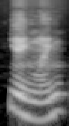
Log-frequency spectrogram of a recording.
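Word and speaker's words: Yuengling: Jason good to see you how do you pronounce that again Yingling it's the Yingling right there oh I'm sorry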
